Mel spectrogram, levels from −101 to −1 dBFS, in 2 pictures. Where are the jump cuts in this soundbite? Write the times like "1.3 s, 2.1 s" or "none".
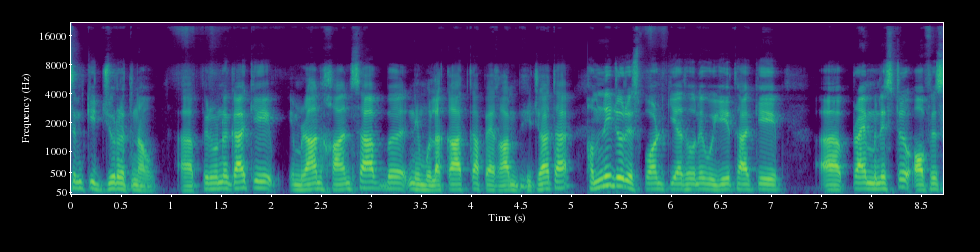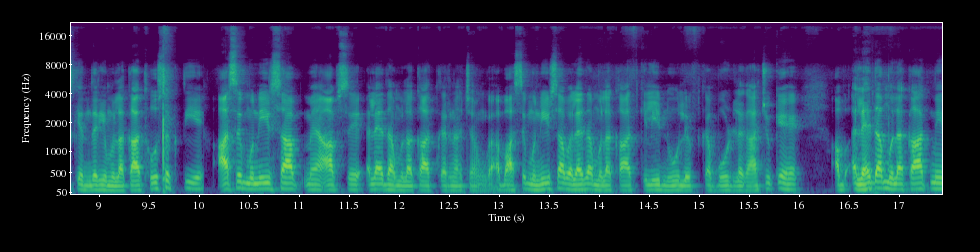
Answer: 0.9 s, 5.1 s, 10.0 s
